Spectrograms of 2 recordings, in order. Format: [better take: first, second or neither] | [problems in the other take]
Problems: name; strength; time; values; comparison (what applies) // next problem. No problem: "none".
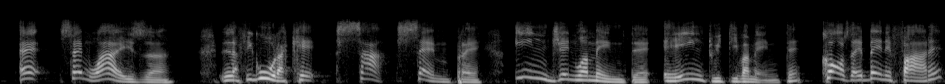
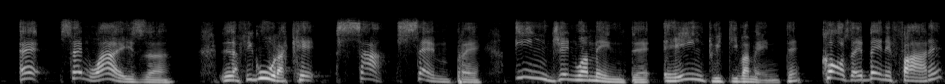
first | garbled, watery; badly; nothing above 7.5 kHz; slightly in the first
